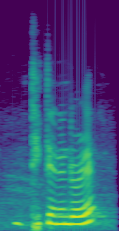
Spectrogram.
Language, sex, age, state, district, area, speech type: Assamese, female, 18-30, Assam, Kamrup Metropolitan, urban, spontaneous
